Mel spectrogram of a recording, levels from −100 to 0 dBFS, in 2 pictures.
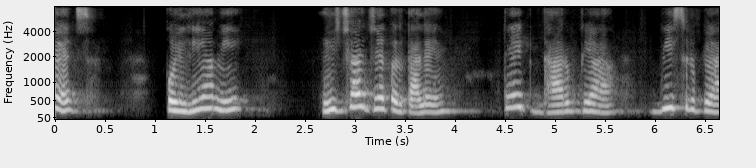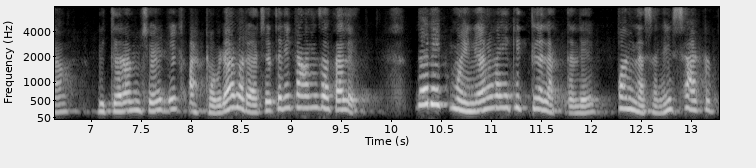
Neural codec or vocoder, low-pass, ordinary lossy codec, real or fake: codec, 16 kHz, 2 kbps, FreqCodec, smaller model; none; none; fake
